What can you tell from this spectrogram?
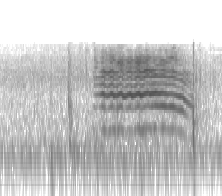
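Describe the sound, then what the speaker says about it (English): A sheep bleats once, a clear, wavering cry lasting about a second at moderate distance over a quiet, faintly noisy background. "Cute little sheep!"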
